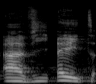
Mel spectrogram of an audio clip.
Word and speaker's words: AVI-8: Aviate, qui se prononce à l'anglaise Aviate avec un 8, renvoie, comme son nom le laisse deviner, à l'aviation.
